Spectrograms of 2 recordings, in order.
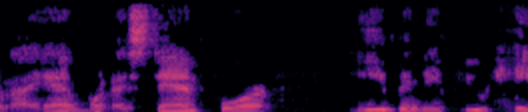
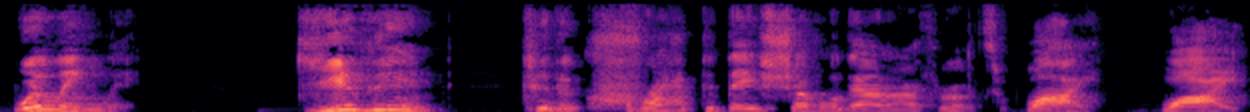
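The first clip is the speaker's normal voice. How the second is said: louder and higher as the anger builds; rising rant; 7 semitones higher, 8 dB louder than usual. Real, not acted. Ranting at listeners about people who give in, building anger. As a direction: push harder on each phrase, fed up.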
